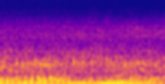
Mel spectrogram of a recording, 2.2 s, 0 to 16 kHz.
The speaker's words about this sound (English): The number 7 is the vintage line. Okay. And it's wonderful because if you, well, you know the tram, but it's very noisy. And with the old noises, because the new one have different noises. Yeah. No, it sounds beautiful.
